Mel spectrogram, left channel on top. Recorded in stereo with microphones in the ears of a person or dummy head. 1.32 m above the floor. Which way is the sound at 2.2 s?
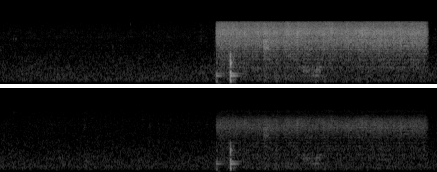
65° left (ahead or behind).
